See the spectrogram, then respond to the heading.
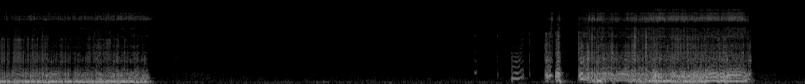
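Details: Sleeping dog snoring: two long, loud rattling snores separated by a quiet pause, with a few brief snorts before the second.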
